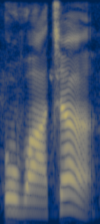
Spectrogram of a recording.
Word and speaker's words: উবাচ: বুঝতে পারবেন অর্জুনা উবাচা এই যে উবাচা আছে উচ্চারণ হবে উবাচা অর্জুনা উবাচা এম সততায়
